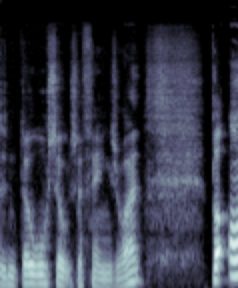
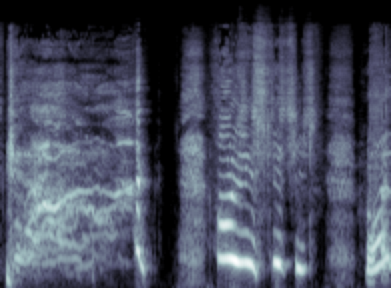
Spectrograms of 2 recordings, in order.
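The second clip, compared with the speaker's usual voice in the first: laughing; 5 dB louder, much slower than usual. Real, not acted. Recalling watching funny video.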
